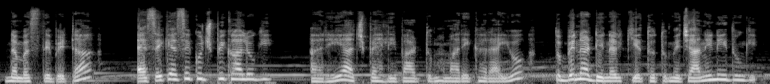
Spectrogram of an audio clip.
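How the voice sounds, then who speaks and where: A woman's voice: low-pitched, lively intonation, normal speed. Woman as rich auntie mom in a cartoon, bossy but hospitable, insistent, music in back. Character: wealthy, hospitable middle-aged mother running servants.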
